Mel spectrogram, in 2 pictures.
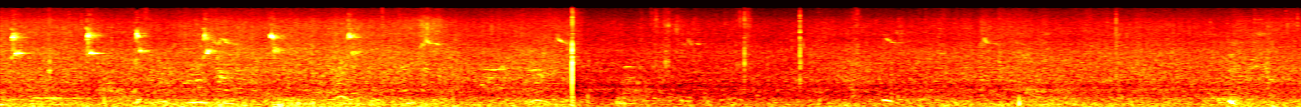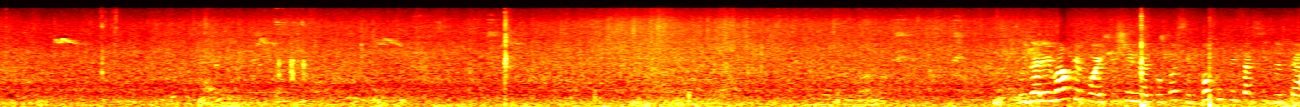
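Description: A small bird chirping over and over, about twice a second, over low outdoor ambience in the first few seconds. One sharp knock about six seconds in, then faint scattered ticks while a coconut is worked on a husking stake. Voices come in near the end.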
